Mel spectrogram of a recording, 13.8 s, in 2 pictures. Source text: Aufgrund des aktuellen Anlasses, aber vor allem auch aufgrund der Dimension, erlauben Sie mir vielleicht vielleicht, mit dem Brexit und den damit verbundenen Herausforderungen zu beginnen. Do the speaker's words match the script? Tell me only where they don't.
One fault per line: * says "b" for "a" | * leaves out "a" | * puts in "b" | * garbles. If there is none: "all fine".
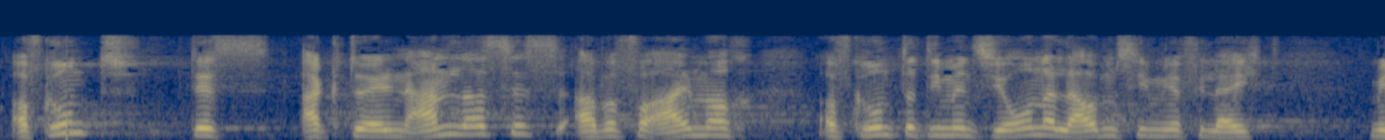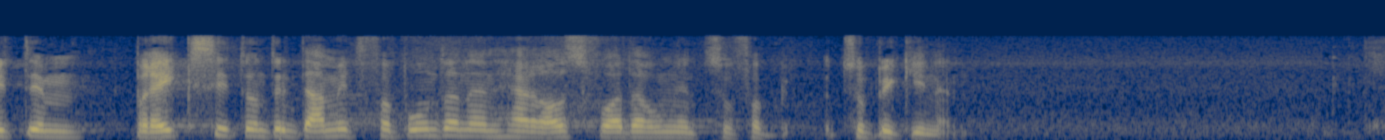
* leaves out "vielleicht"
